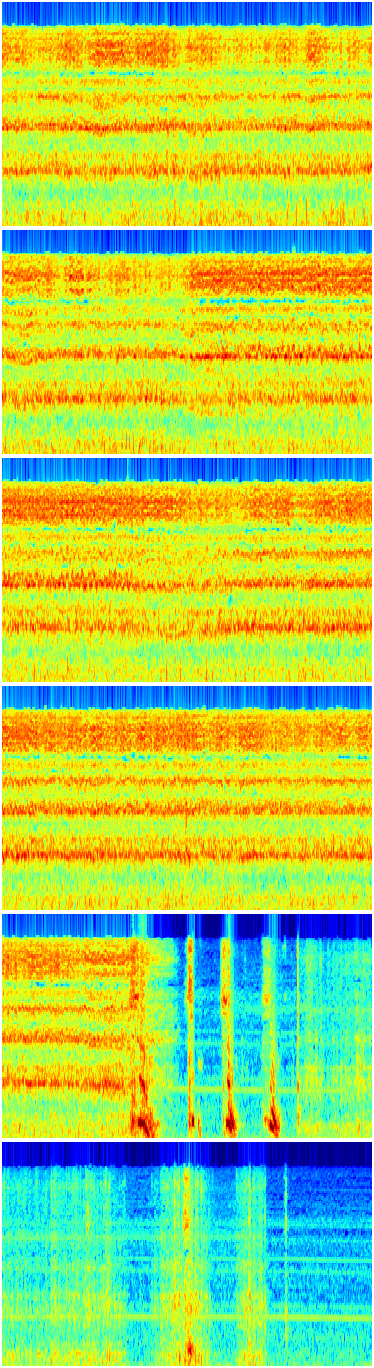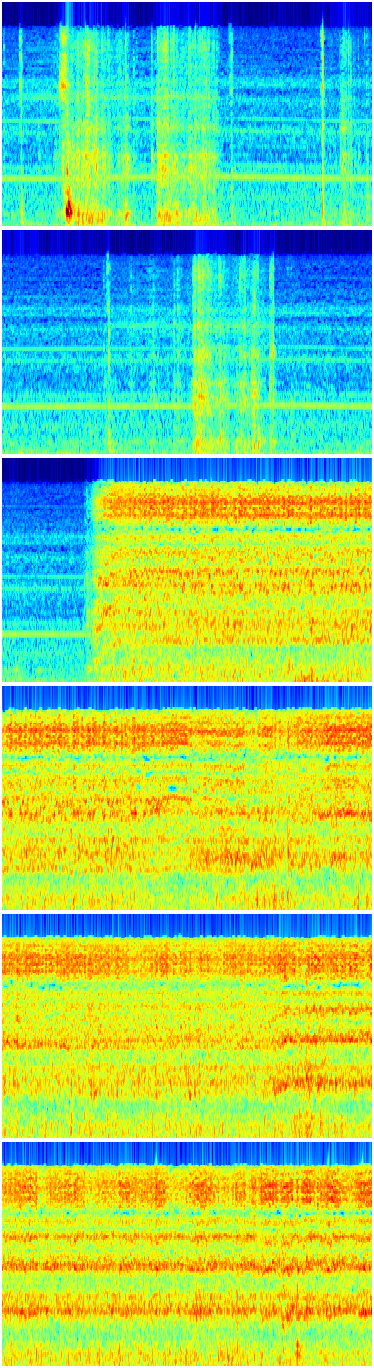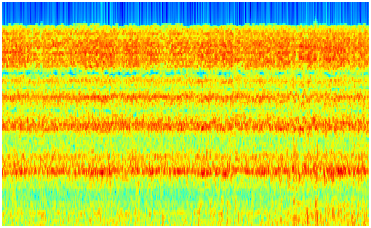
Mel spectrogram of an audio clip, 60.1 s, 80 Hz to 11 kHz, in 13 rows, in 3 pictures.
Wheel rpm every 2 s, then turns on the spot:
230, 230, 230, 210, 190, 200, 230, 240, 240, 230, 50, 20, 20, 10, 10, 10, 0, 10, 0, 130, 160, 160, 190, 200, 200, 230, 230, 230, 240, 230.
22-32 34-36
